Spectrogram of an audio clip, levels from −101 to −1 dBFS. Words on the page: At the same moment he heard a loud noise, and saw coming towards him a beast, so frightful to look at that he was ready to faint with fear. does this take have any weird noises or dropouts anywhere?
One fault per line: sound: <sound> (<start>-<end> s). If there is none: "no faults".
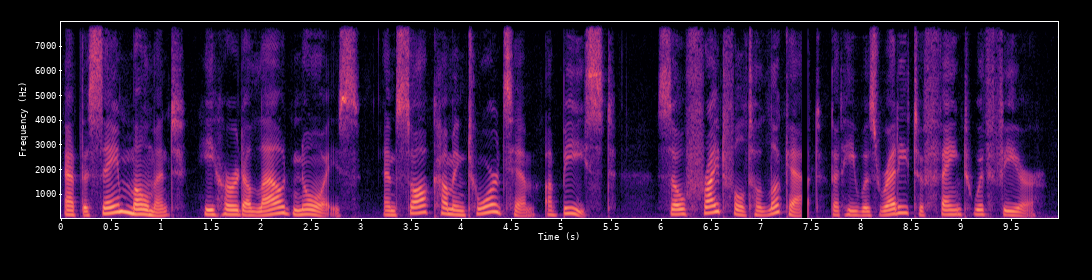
sound: dropout (7.4-7.5 s)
